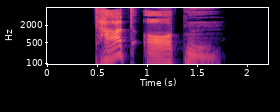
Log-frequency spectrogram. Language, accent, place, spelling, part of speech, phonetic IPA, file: German, Germany, Berlin, Tatorten, noun, [ˈtaːtˌʔɔʁtn̩], De-Tatorten.ogg
- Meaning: dative plural of Tatort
